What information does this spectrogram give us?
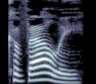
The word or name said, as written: cavalli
